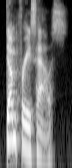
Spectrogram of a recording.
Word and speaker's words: Dumfries House: Dumfries House, but I pronounced it properly.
